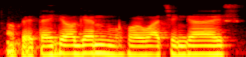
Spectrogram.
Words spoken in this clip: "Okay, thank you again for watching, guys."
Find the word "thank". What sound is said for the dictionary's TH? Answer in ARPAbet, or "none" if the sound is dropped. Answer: T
